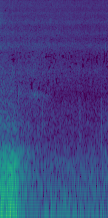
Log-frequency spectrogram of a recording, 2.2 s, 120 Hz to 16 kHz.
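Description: The jets of a 110-volt plug-and-play hot tub switch off from high: the low rush of the jet pump and churning water dies away about half a second in, leaving a faint steady background.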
